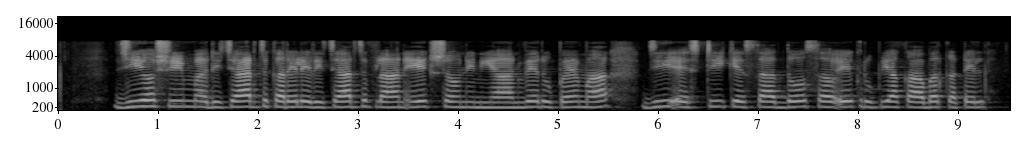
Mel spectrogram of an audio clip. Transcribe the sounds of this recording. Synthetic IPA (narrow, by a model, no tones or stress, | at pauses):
d͡ʒioʃimːãɾit͡ʃaːɾd͡ʒkəɾeleɾit͡ʃaːɾd͡ʒpʰlaːneːkʃəwninijaːnʋeɾupemãd͡ʒiesʈikesaːt̪̚d̪oːsɔːeːkɾupjakaːbəɾkəʈeːl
